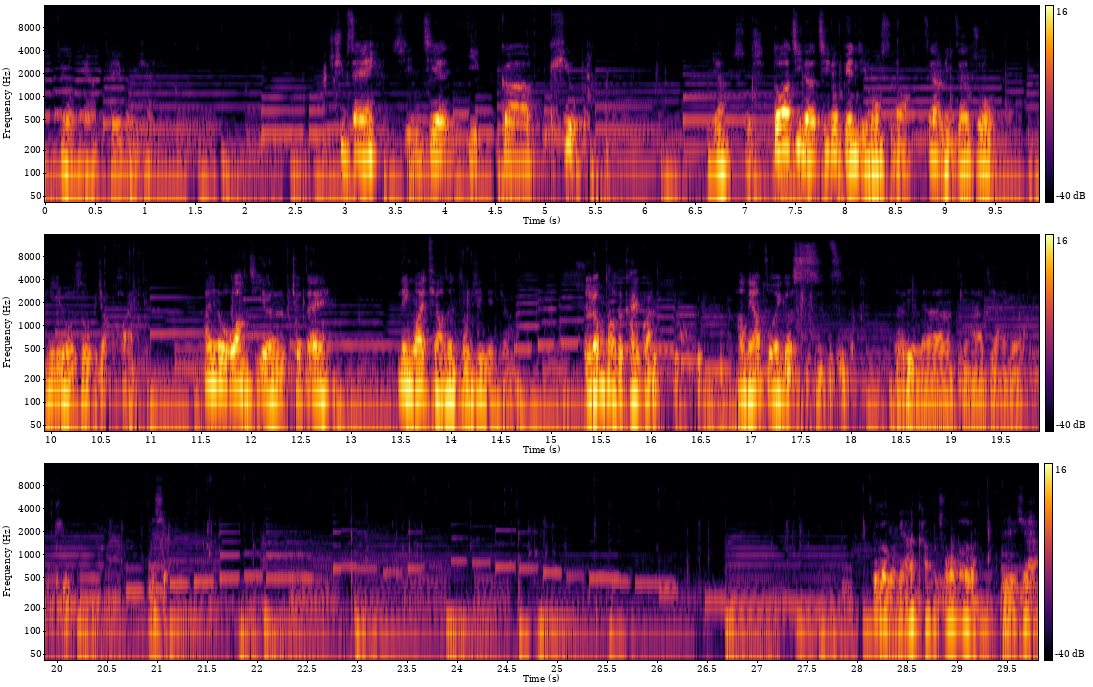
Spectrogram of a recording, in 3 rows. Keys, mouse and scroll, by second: 2.5 shift+middle click, 2.8 shift+a, 5.4-5.7 scroll down 1, 5.7 middle click, 6.1 s, 7.1 scroll up 3, 7.2 g, 7.6 middle click, 7.8 g, 8.9 shift+middle click, 9.2 scroll up 1, 9.4 shift+middle click, 9.9 s, 10.6 middle click, 10.8 g, 12.3 s, 14.1 g, 15.2 middle click, 17.5 ctrl+s, 18.1 scroll down 1, 18.3 shift+a, 20.8 scroll up 1, 21.0 s, 22.5 g, 23.0 scroll up 2, 23.2 shift+middle click, 23.5 g, 24.7 g, 26.1 shift+middle click, 26.4 s, 26.9 middle click, 27.0 scroll up 2, 27.3 s, 27.9 click, 28.0 ctrl+2, 29.0 middle click, 29.3 Tab, 29.4 ctrl+b.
